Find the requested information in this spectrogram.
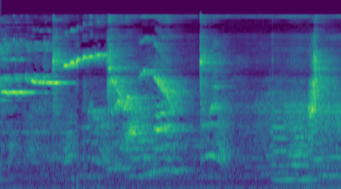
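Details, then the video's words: Sunda robin in vigorous song, a training recording for cage birds: a high clear whistle, then a loud descending slurred phrase and scratchy notes, followed by a quieter stretch with a single sharp high note. "Masteran terbaik tledekan gunung gacor emosi"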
